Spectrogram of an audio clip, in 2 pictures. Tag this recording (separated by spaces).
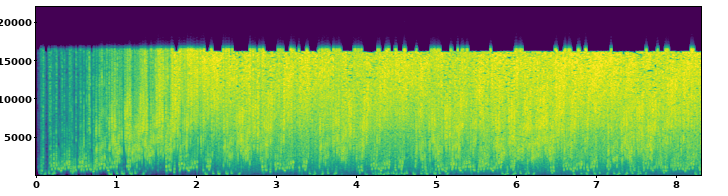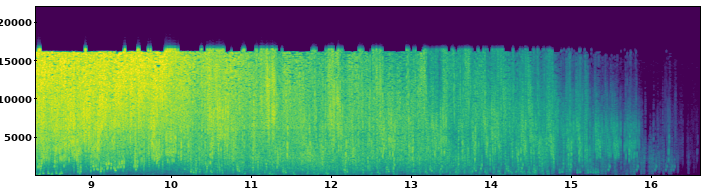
future whoosh fx freaky sci-fi electronic swosh glitch sfx noise abstract swhish sound woosh effect strange swish soundeffect weird sounddesign swoosh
